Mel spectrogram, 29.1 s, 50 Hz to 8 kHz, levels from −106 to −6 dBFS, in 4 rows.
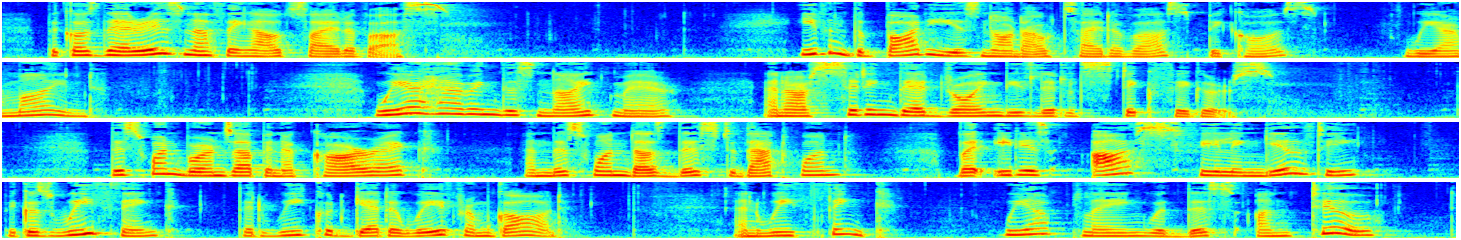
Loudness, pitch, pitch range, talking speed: -21 LUFS, 175 Hz, 150-215 Hz, 150 wpm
